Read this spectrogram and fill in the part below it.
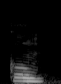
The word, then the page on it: kum: Mpur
